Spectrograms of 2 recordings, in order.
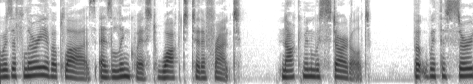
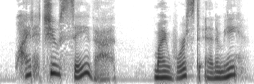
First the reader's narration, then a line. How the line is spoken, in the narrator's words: Nachman whispered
